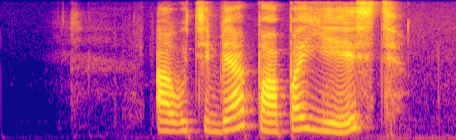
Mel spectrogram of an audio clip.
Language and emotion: Russian, positive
